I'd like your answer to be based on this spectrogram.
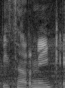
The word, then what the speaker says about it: Pizarnik: Se supone que debería decirse Pizarnik, debería ser lo correcto.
